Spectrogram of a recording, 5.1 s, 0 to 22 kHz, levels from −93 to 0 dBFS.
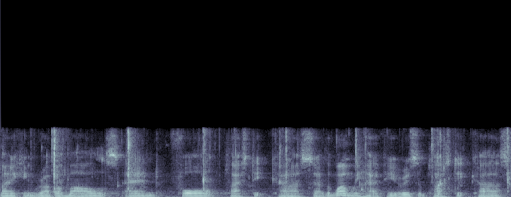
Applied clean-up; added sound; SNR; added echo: none; Splash, splatter; 9 dB; reverberation time 0.3 s.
